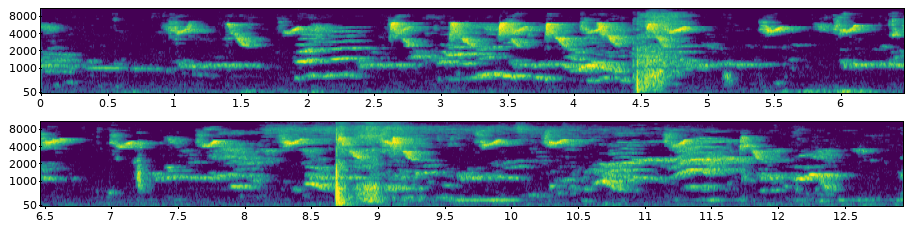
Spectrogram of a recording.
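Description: Birds chirping and chattering steadily, with two sharp clicks, about four and a half and nine seconds in.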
